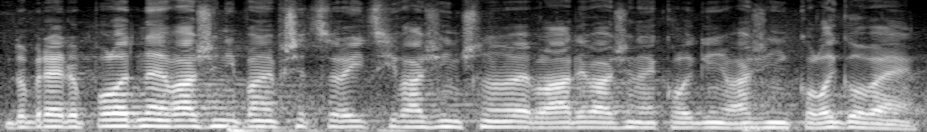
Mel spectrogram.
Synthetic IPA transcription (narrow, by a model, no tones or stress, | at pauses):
do̞bɾɛːdopo̞lɛdnɛvaːʒɛniːpanɛpr̝̥ɛt̪sɛdajiːt͡siːvaːʒɛɲiːt͡ʃlɛnovɛːvlaːdɪvaːʒɛnɛːkolɛɡɪɲɛvaːʒɛɲiːko̞lɛɡovɛ̰ː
